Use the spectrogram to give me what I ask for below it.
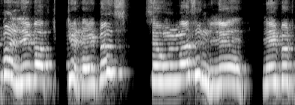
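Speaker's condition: Cerebral palsy, quadriplegic

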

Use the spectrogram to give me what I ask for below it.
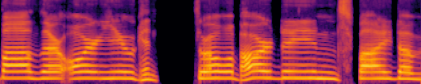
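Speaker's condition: Parkinson's disease, young onset; symptoms fluctuate and flare unpredictably, worsened by stress

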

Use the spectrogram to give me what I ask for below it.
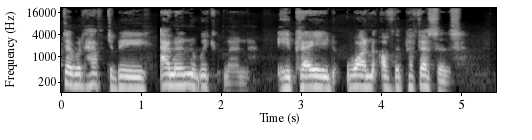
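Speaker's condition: Down syndrome

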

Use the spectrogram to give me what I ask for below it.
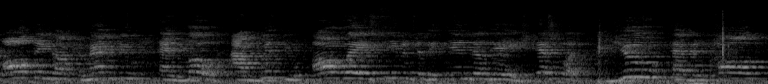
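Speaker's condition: No condition

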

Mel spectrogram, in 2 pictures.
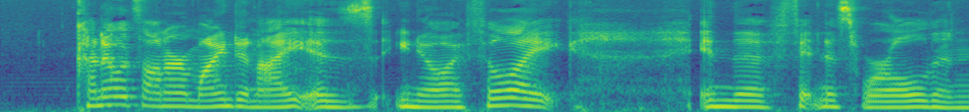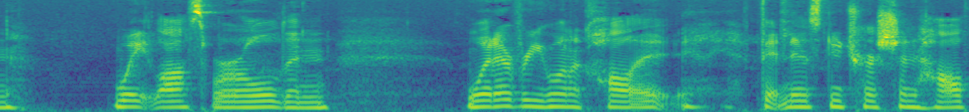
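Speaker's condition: No condition

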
